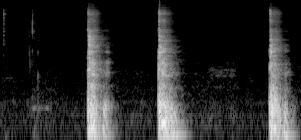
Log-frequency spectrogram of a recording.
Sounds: Cough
